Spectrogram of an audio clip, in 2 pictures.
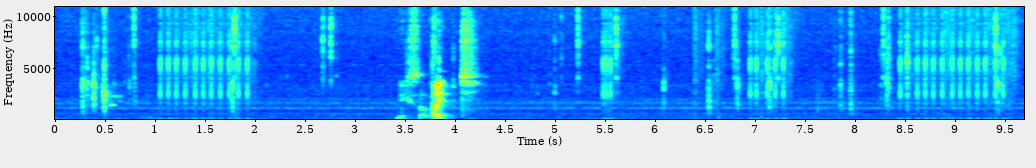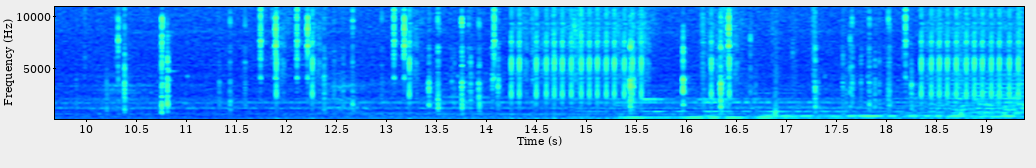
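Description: Footsteps patter quickly on the ground in short bursts.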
